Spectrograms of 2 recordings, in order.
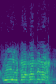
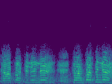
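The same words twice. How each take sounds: First: Calling out for help. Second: Muffled cry from well. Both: Acted. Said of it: "ஏன் கத்துற?".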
